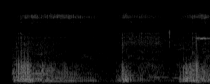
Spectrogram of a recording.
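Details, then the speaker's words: Snoring in a sleeping two-month-old puppy: three rough, rattling breaths in a row, each about a second long; owner wonders if it is normal. "snoring. This boy don't play. Is that even normal? I swear he's a grown man."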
